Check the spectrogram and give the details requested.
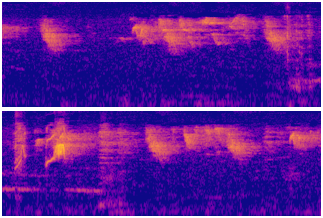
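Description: A Double-collared Seedeater sings a fast, continuous run of high twittering and buzzy notes, with a brief lower whistle-like tone in the middle.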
